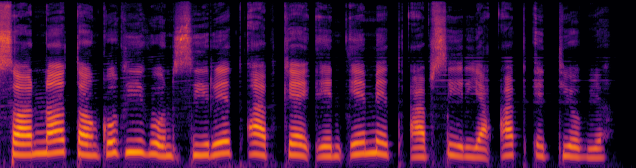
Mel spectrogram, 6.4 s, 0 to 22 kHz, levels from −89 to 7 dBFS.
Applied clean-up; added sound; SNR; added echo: neural mask model DeepFilterNet 3.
